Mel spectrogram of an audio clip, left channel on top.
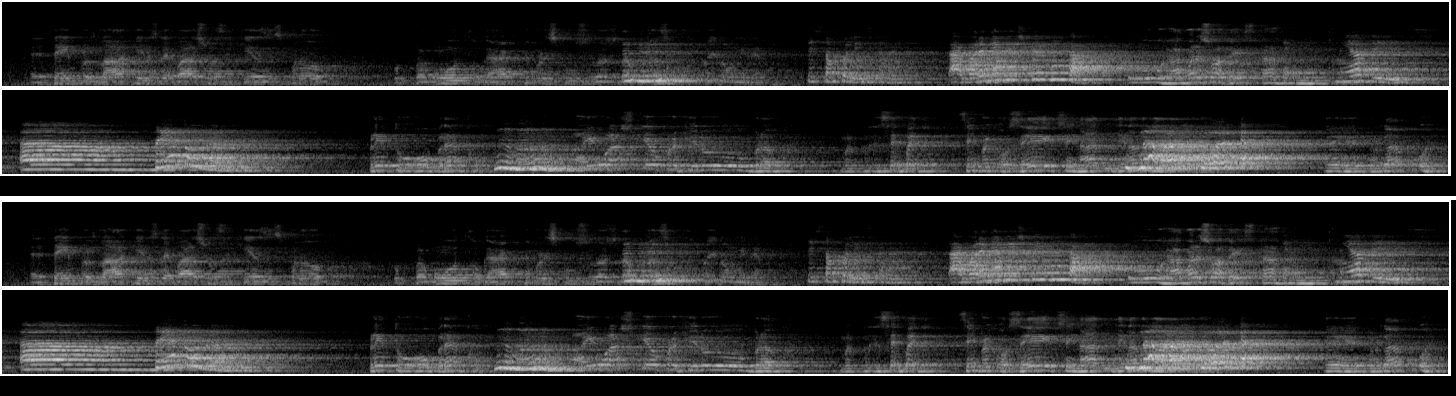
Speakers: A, on the right; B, on the left.
A: templos lá que eles levaram suas riquezas para algum outro lugar, porque foram expulsos eu acho,
B: Uhum.
A: da França, da Espanha, não me lembro.
B: Questão política, né? Agora é minha vez de perguntar.
A: O, agora é sua vez, tá?
B: É,
A: Hum, tá.
B: Minha vez. Ahn, preto ou branco?
A: Preto ou branco?
B: Uhum.
A: Ah, eu acho que eu prefiro branco. Mas, Sem, mas, né, sem preconceito, sem nada, não tem
B: Não,
A: nada a ver.
B: é uma cor.
A: É, é, branco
